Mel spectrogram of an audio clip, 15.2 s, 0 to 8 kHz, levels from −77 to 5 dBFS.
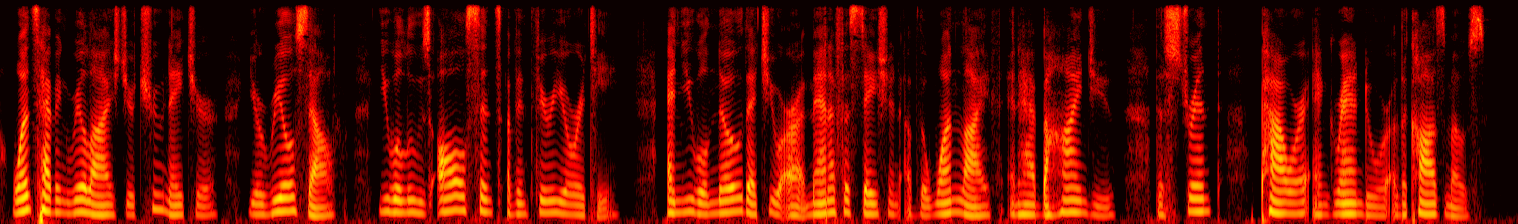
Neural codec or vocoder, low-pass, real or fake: none; 7.2 kHz; real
